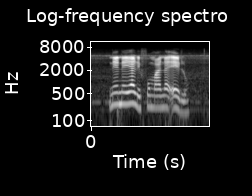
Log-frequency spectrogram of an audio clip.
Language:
Xhosa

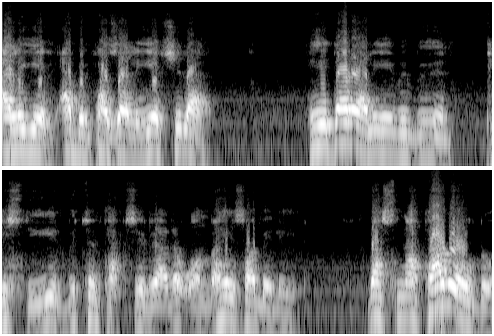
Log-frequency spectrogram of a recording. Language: Turkish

